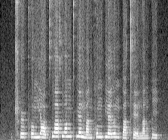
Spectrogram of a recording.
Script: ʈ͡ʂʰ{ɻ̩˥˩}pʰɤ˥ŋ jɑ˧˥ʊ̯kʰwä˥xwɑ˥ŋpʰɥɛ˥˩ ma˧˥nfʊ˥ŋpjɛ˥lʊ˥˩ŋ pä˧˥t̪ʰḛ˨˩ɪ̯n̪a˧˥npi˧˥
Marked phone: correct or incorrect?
incorrect: ɻ̩˥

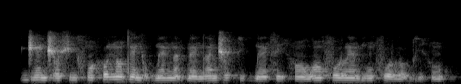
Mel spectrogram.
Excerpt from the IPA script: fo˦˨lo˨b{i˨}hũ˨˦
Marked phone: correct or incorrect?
correct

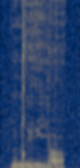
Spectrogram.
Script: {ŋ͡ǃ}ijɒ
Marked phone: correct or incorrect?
correct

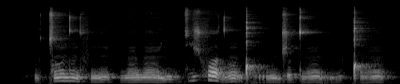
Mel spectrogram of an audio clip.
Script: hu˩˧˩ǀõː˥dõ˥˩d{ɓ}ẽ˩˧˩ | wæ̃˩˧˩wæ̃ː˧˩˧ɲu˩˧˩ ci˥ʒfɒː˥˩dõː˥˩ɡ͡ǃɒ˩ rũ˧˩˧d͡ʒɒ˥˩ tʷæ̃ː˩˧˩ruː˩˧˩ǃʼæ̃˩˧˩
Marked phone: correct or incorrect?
incorrect: f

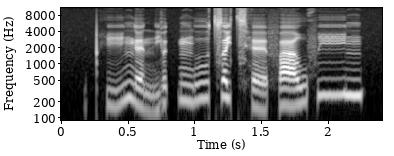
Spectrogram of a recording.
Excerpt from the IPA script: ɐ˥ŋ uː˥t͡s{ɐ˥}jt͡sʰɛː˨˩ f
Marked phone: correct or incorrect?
correct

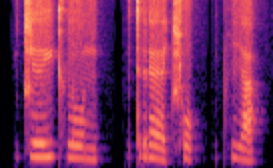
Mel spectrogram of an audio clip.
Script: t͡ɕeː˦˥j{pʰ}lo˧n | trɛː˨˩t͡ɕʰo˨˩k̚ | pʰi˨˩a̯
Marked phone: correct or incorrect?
incorrect: kʰ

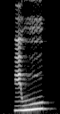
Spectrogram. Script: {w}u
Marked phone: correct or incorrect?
incorrect: j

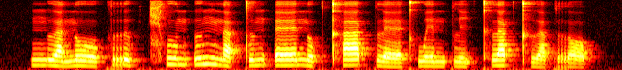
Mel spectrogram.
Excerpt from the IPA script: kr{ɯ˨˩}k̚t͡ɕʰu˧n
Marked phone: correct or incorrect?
correct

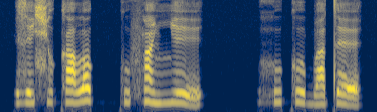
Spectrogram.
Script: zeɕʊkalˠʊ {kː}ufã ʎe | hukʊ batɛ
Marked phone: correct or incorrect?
correct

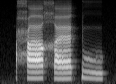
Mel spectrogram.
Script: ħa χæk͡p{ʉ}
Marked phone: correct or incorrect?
incorrect: u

